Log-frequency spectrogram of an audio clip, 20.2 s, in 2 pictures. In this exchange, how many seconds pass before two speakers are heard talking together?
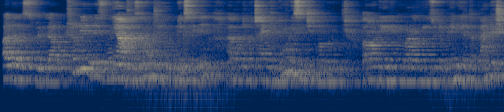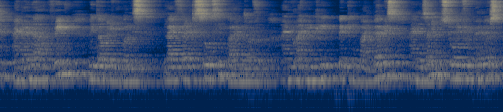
2 s

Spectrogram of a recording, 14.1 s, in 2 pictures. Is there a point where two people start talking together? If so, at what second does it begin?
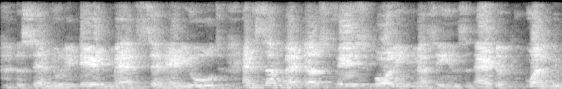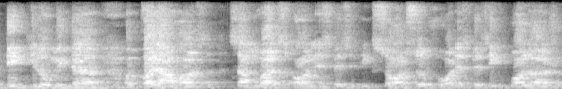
none

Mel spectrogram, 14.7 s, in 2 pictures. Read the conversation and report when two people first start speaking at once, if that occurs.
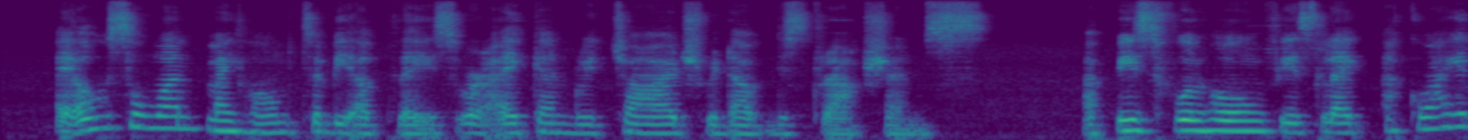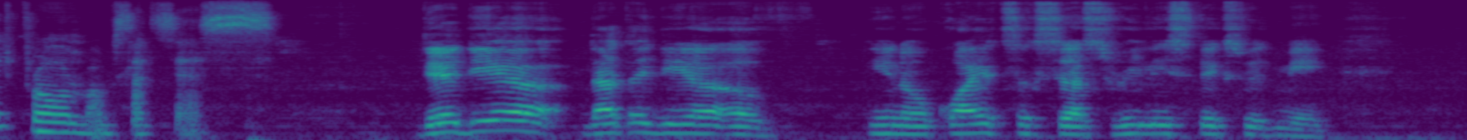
none

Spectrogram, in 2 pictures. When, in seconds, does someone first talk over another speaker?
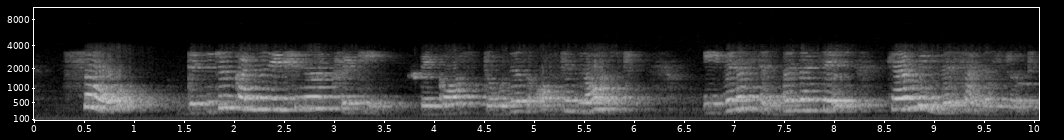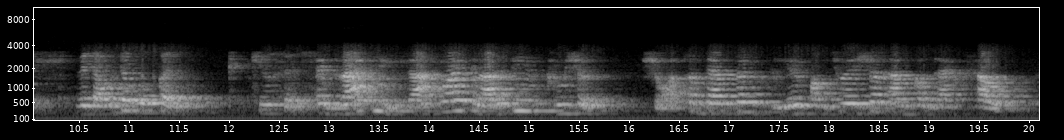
none

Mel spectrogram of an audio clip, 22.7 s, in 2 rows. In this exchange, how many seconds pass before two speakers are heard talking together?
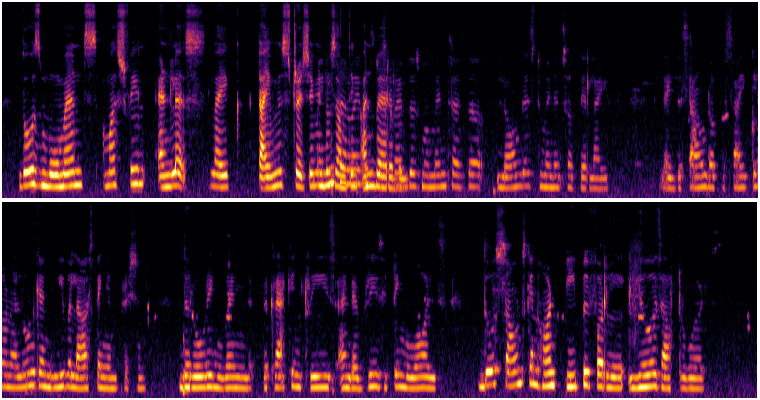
5 s

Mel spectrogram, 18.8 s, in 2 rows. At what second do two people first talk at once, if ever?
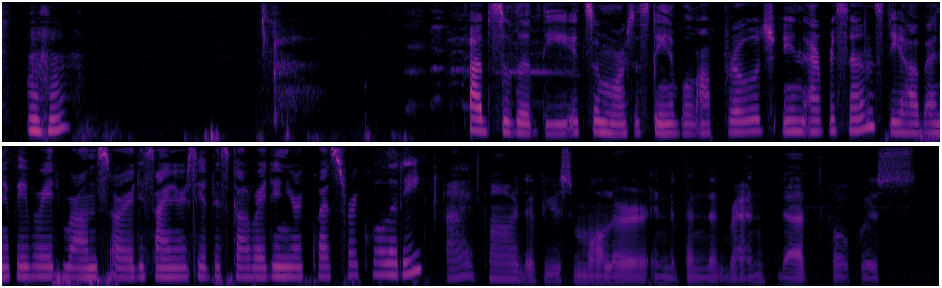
none

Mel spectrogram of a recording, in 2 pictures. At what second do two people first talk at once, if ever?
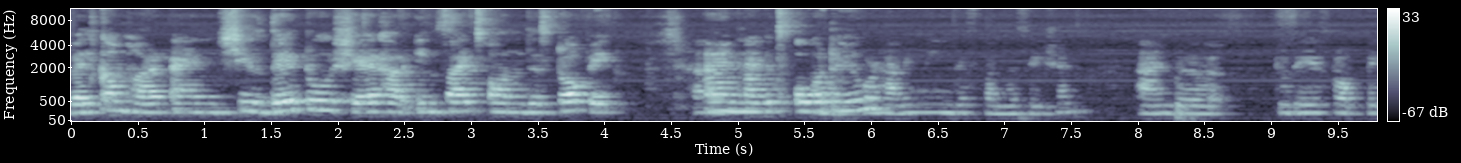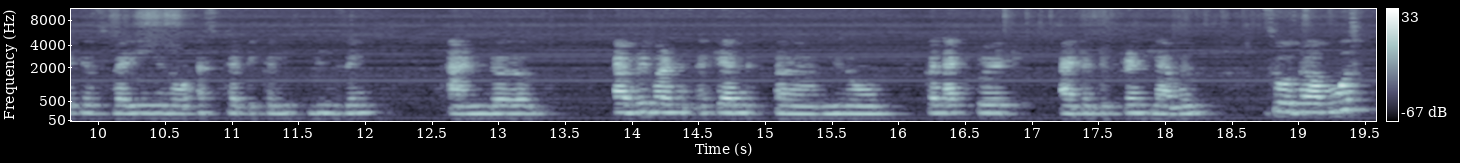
5 s

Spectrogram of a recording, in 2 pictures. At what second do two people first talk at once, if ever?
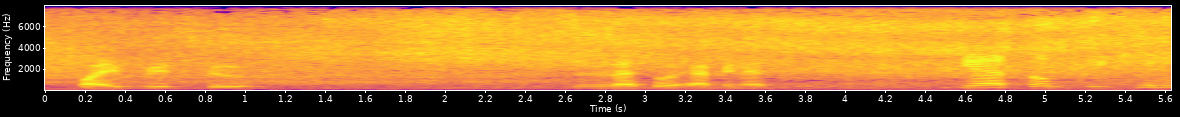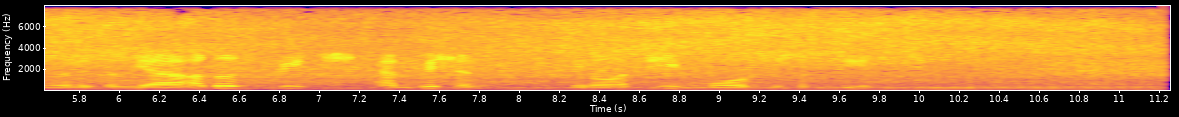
none

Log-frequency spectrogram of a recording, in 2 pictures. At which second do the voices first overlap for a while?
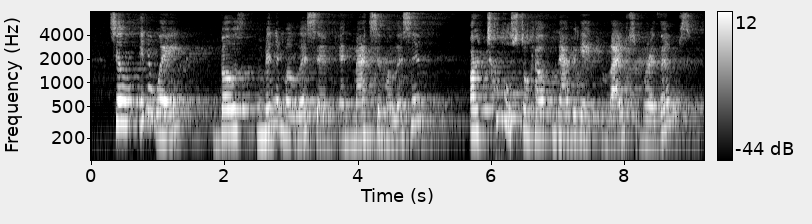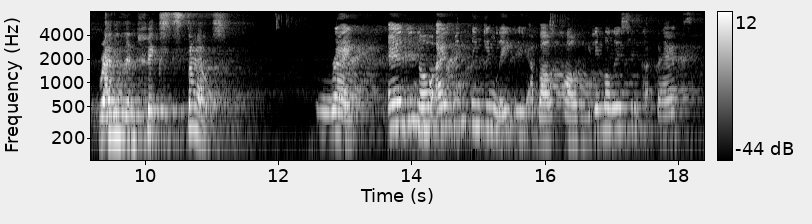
none

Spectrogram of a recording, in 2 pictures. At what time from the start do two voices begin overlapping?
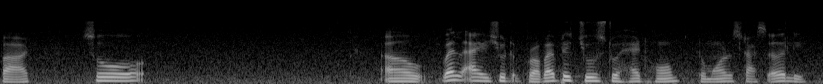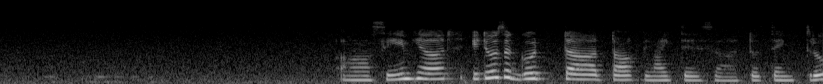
none

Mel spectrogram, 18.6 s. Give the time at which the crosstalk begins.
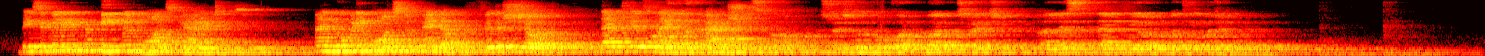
8 s

